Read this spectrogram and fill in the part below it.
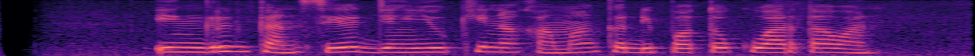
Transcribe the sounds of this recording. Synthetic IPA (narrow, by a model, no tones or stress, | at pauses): ʔiŋɡɾinkansird͡ʒɨŋjukinakamakɨrdipɔt̪ɔkuwart̪awan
